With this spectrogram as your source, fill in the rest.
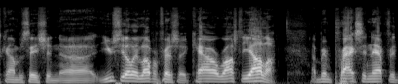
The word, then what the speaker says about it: Raustiala: UCLA law professor Kal Raustiala. I've been practicing that for 2 weeks. Raustiala. That's how you pronounce it.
